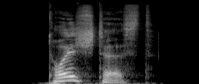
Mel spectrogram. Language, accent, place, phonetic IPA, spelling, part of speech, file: German, Germany, Berlin, [ˈtɔɪ̯ʃtəst], täuschtest, verb, De-täuschtest.ogg
- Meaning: inflection of täuschen: 1. second-person singular preterite 2. second-person singular subjunctive II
